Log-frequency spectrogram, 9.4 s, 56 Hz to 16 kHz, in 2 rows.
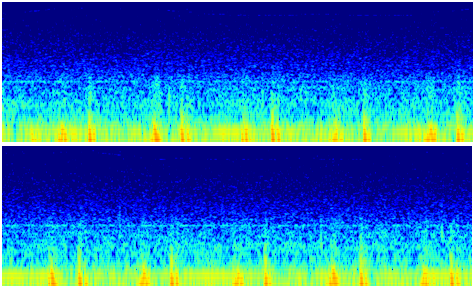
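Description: Soft, steady low thumps of a heartbeat at about 65 beats a minute over a faint hum; regular rhythm.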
